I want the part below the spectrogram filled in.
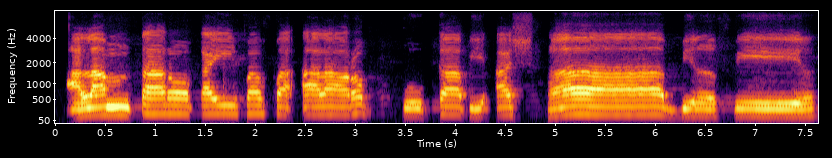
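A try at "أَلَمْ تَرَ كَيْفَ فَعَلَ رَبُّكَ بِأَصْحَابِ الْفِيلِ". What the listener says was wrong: Iya, bi ashabil fil. Bapak di sini masih nahan nih. Masih nahan. sini idhar. Bapak masih alam, jangan. Alam taro.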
